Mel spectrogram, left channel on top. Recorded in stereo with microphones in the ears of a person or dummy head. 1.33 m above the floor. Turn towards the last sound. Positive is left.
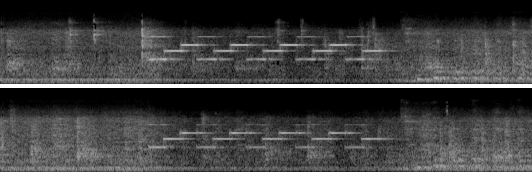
turn(degrees=-75)  # may be behind; listen again after turning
